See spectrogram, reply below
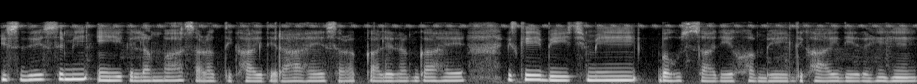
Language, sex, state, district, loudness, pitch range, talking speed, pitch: Hindi, female, Uttar Pradesh, Jalaun, -17 LUFS, 160-190 Hz, 165 wpm, 170 Hz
